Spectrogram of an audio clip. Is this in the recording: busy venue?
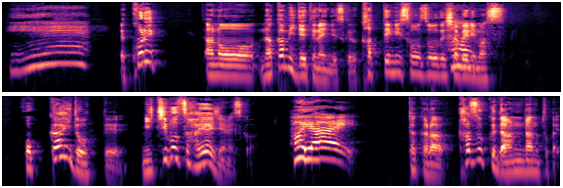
no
